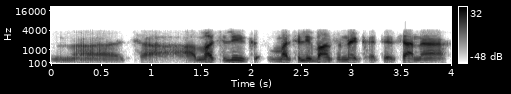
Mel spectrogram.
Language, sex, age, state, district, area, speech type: Maithili, male, 60+, Bihar, Araria, rural, conversation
